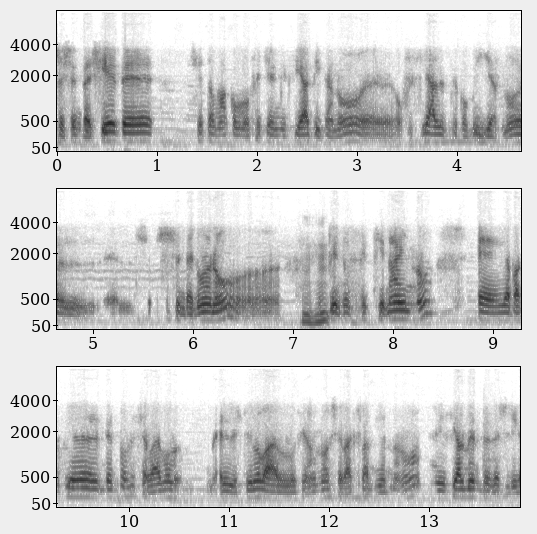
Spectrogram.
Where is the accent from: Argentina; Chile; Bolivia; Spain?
Spain; first language Catalan; Spanish is a second language; tanto en castellano como en catalán, que es mi lengua natal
